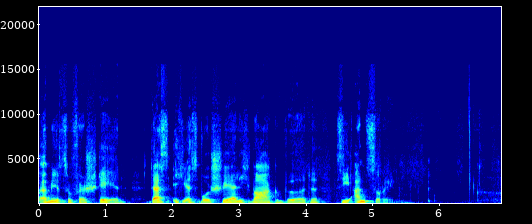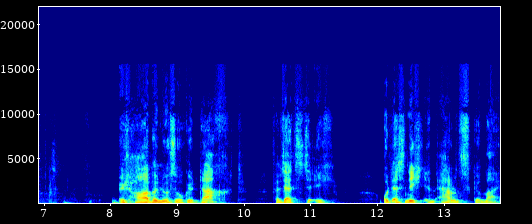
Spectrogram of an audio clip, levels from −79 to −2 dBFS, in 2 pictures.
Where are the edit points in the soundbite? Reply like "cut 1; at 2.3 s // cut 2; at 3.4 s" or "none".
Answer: none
